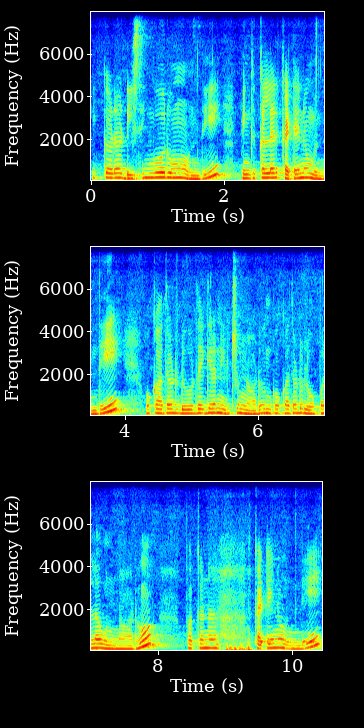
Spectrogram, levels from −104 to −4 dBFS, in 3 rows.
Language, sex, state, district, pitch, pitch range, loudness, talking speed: Telugu, female, Andhra Pradesh, Srikakulam, 195 Hz, 180-215 Hz, -24 LUFS, 105 wpm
